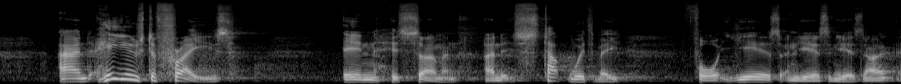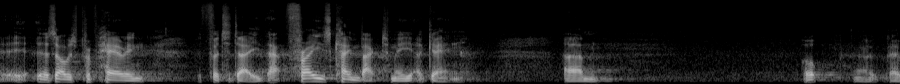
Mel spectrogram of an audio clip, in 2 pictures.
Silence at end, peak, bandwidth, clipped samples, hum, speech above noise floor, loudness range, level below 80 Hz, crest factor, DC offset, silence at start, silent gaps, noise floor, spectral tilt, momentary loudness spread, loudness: 0 s; -4 dBFS; 19.5 kHz; under 0.1%; none; 32 dB; 9 LU; -78 dBFS; 22 dB; under 0.1%; 0 s; none; -57 dBFS; -4.5 dB/octave; 15 LU; -25 LUFS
